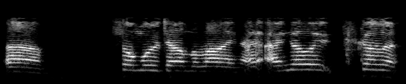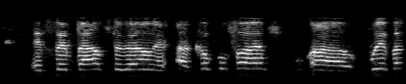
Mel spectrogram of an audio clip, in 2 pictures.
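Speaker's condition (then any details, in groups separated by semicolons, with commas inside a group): Cerebral palsy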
